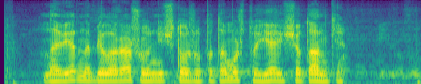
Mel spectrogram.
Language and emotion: Russian, neutral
